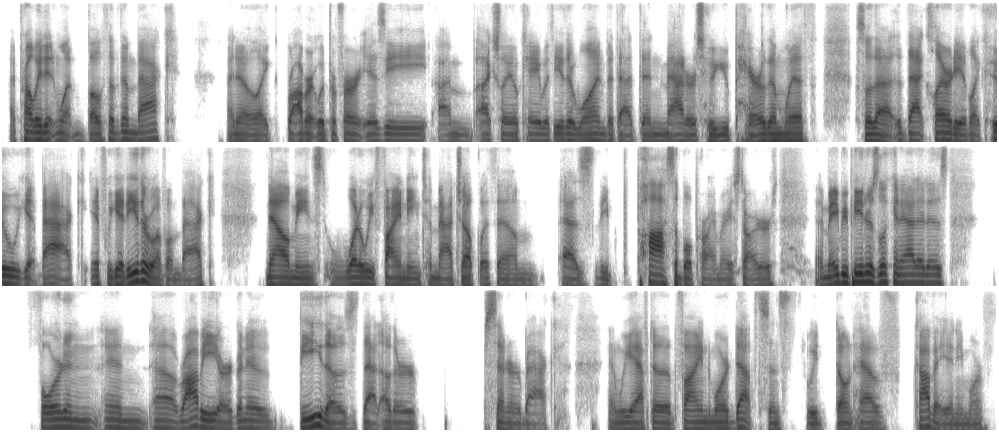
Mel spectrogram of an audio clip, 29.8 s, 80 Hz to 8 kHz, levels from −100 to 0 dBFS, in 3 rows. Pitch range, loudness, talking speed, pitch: 95-110 Hz, -28 LUFS, 195 wpm, 100 Hz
